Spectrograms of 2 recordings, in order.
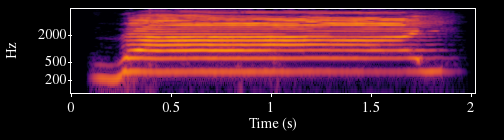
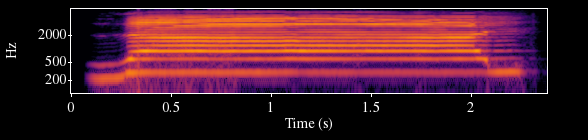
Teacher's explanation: Zal comes from tip of the tongue touches the edge of upper front teeth.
